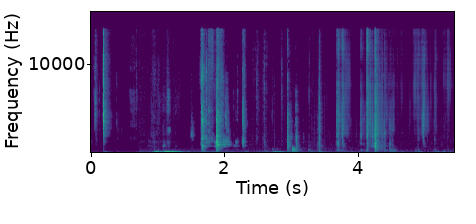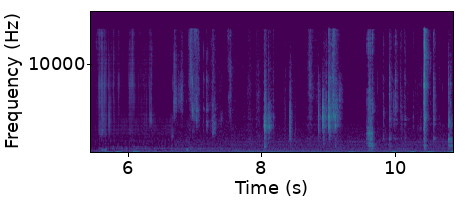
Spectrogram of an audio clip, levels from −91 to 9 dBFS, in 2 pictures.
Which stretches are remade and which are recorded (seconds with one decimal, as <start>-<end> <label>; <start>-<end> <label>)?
0.0-3.7 recorded; 3.7-6.7 remade; 6.7-10.9 recorded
